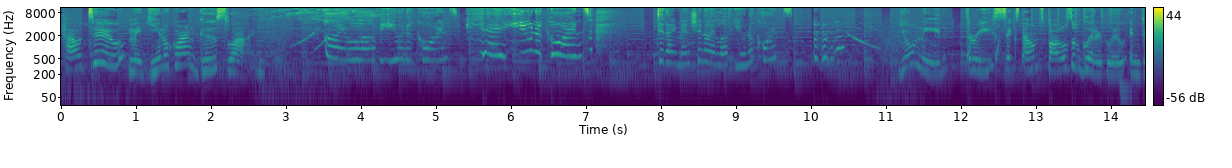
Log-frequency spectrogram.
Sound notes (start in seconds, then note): 10.0 laughing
